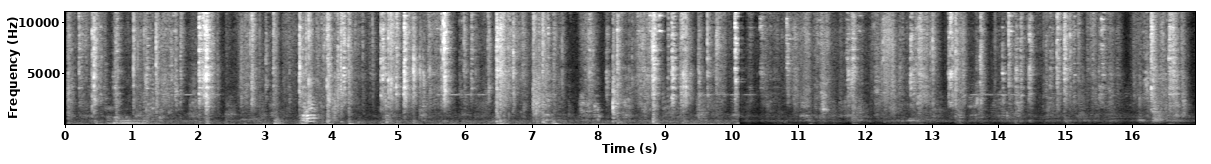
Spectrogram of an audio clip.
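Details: Little dog playing with a big dog, acting like a big dog herself: brief whiny, growly notes in the first few seconds over steady scuffling and thumping, then quieter rustling after about ten seconds.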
